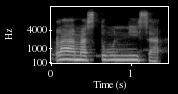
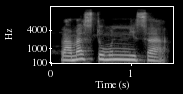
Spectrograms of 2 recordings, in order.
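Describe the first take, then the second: First: The first vowel is long. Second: The first vowel is short. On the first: "lanya itu panjang ya" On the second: "la-nya itu pendek"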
